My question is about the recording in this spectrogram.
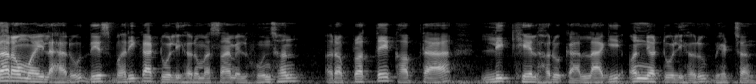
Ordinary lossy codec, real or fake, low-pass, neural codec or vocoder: none; real; 7.2 kHz; none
